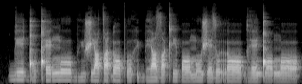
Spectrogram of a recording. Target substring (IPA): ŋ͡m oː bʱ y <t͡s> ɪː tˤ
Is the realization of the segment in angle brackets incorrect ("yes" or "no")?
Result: yes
